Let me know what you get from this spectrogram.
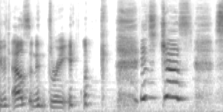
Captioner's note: laughs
